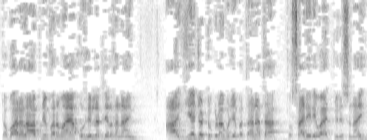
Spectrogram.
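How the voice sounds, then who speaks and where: A man teaching a hadith lesson as a lively storyteller. He asks his listeners questions and answers them himself, and recites Arabic verses. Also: high voice. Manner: acts out quoted dialogue in changed voices. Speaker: Islamic scholar teaching hadith.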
